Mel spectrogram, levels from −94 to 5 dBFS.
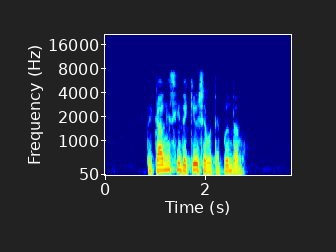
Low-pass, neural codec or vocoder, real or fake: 7.2 kHz; none; real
